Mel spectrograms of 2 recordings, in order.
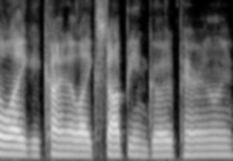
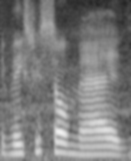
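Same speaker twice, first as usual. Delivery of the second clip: usual speaking voice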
